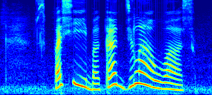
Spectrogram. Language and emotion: Russian, positive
